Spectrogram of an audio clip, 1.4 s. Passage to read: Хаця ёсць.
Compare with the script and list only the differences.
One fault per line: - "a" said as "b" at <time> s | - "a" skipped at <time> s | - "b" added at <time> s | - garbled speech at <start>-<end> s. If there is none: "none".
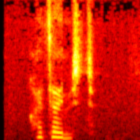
none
